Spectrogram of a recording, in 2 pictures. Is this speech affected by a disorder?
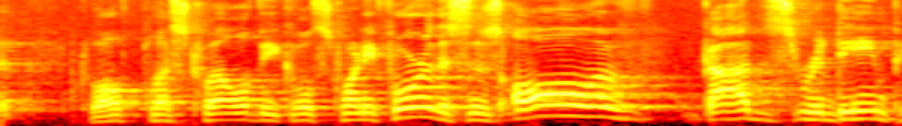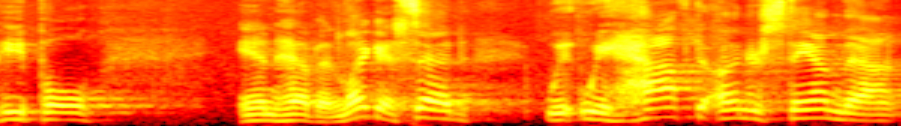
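No.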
